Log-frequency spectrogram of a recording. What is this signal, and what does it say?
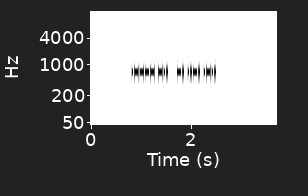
Morse code, heard as a keyed tone, about 43 wpm, 700 Hz. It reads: 1D NFL
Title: Field Day Exchanges - 45wpm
